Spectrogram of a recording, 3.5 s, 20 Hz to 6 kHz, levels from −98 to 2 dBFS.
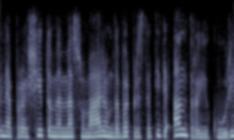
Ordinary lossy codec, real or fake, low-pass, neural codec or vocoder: Opus, 32 kbps; real; 5.4 kHz; none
